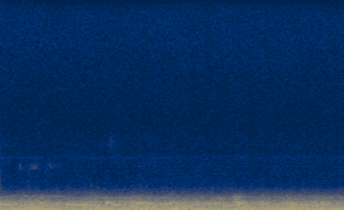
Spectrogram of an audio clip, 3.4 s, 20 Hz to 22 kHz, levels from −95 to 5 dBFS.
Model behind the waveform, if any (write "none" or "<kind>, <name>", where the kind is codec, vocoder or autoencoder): autoencoder, DAC-VAE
